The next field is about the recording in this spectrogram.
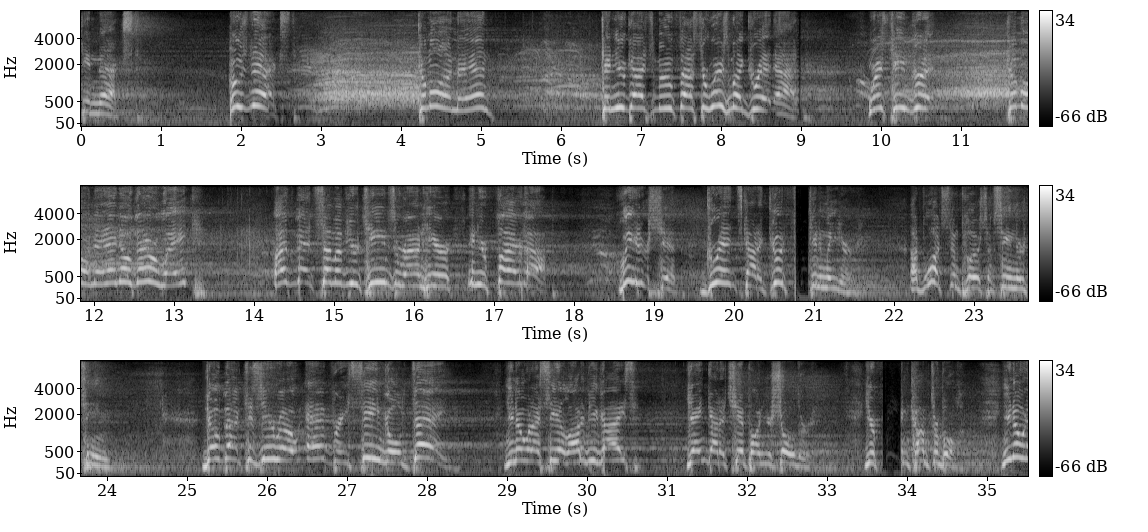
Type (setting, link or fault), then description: setting, live audience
